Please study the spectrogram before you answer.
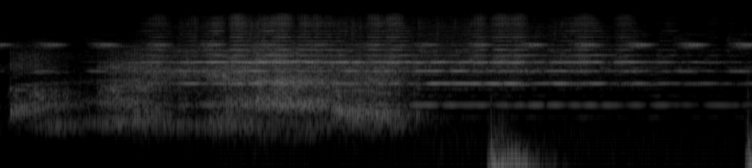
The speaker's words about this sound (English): I know you hear the oxygen alarm.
